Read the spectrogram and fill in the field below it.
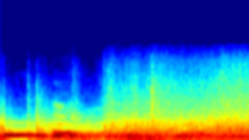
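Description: Swimmers dive into the water with splashes.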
